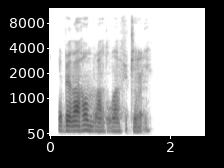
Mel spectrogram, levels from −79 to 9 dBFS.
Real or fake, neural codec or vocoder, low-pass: fake; autoencoder, 22.05 kHz, a latent of 192 numbers a frame, VITS, trained on one speaker; 9.9 kHz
